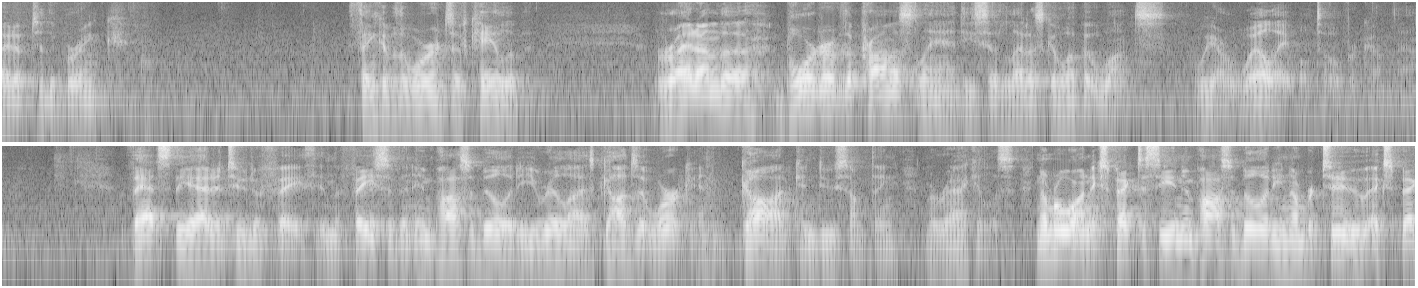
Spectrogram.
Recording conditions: large echoing room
